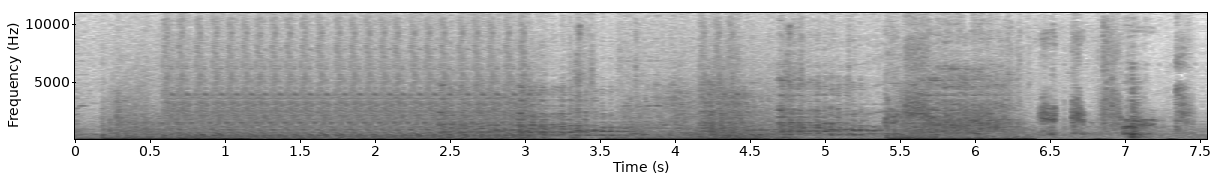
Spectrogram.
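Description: A blaster rifle fires rapid shots with electronic zaps.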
